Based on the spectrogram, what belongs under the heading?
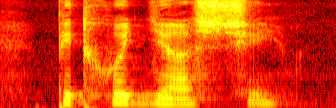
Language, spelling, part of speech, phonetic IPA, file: Ukrainian, підходящий, adjective, [pʲidxɔˈdʲaʃt͡ʃei̯], Uk-підходящий.ogg
- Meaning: suitable, appropriate, fitting, right, apt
